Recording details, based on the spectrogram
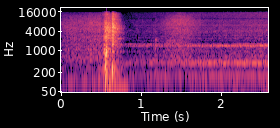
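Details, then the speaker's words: Camper van Thetford cassette toilet SOG odour-extraction fan after installation: two clicks as cassette opens, then quiet steady even hum; fan starts and sucks air normally. "On va aller voir si le ventilo se met en route."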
